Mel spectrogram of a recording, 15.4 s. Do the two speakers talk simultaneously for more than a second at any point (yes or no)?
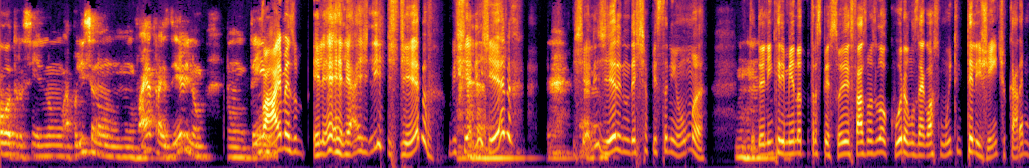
no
